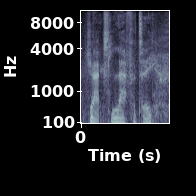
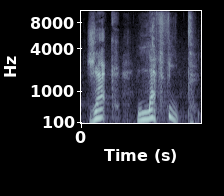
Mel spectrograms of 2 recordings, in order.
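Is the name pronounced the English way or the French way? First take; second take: English; French. First: The name is pronounced with an English sound. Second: The name is pronounced with a French sound. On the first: The speaker calls it wrong. "Butchering the pronunciation of this one" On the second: The speaker calls it right. "Because it's French"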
